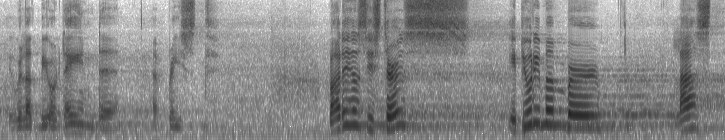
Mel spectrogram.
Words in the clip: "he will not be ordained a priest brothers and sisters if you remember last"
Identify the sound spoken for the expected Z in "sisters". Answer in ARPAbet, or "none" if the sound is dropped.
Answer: S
